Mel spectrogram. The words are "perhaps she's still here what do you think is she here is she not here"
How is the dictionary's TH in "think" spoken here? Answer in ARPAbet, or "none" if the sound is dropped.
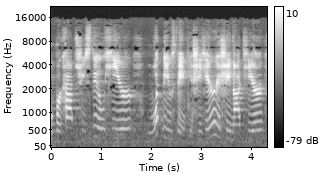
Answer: TH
